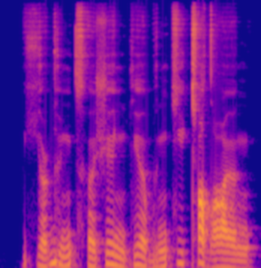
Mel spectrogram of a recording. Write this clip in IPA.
ç ə˞˨˩˦ ɡ y˨˩˦ ɲ t͡sʰ ə˨˩˦ ʃ ɪː˥˩ ɲ kʲ əː˥˩ b ɪ˨˦ ŋ t͡ɕ i˦ cʰ ə˥˩ dˤ ɜː˨˩ ŋ

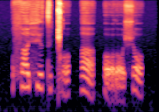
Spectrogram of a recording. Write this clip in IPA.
f a fʲ ɯ t i ɡ͡ǁ ɔ | a | ɔ̰ ɾ ɔ̰ ʃ ɔ

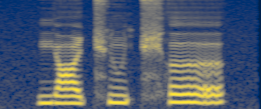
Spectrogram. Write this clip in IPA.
j ɑ t͡ɕ ũ t͡ɕʰ ɜ

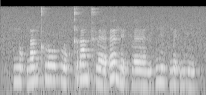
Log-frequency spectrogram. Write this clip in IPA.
n o˨˩ k̚ n a˦˥ n kʰ l oː˦˥ k l o˨˩ k̚ t r a˥˩ n kʰ l ɛː˩˦ ʔ ɛː˥˩ n e˨˩ ʔ k l ɛː˧ n | n iː˨˩ k̚ m e˨˩ ʔ m i˨˩ n

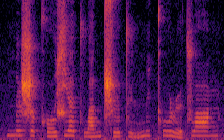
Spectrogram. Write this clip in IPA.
m i˥ ʂ ɤ˥˩ kʰ o˧˥ ʊ̯ ɕ j ɛ˥ t̪ʰ w a˧˥ n ʈ͡ʂʰ ɻ̩˧˥ t̪ y̰˨˩ n m i˥ kʰ u˥ ɻ ɻ̩˨˩ t͡s w ɑ˥ ŋ

